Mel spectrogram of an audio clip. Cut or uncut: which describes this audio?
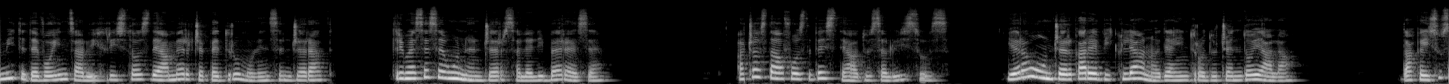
cut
